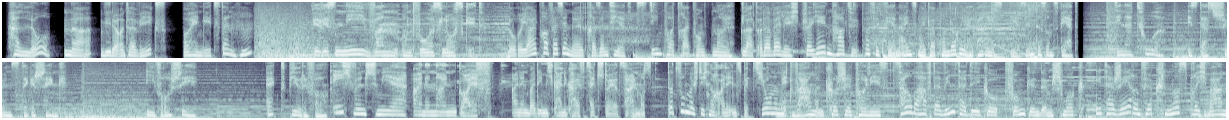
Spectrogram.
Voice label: german commercial

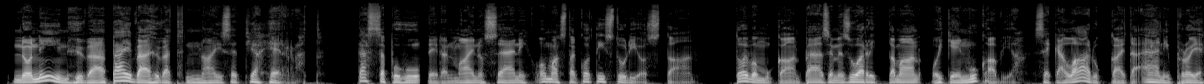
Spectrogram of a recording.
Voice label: finnish commercial; Sweden; Finnish English (American)

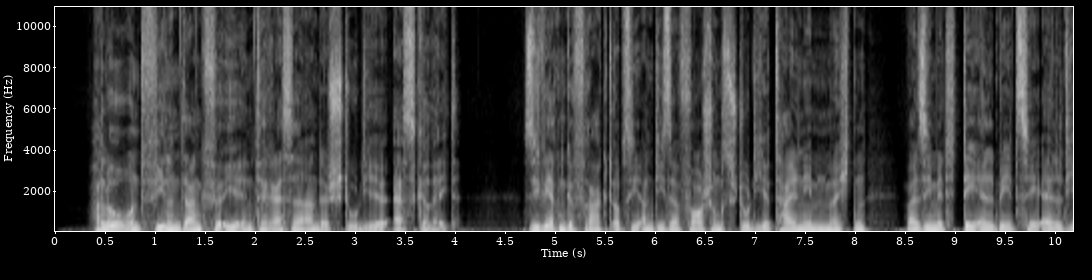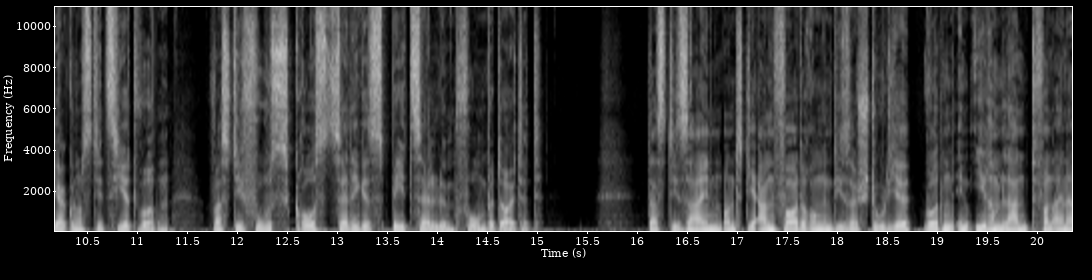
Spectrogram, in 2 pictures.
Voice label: german medical narration; actor de doblaje profesional

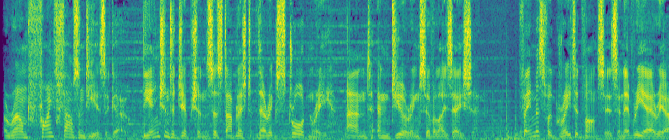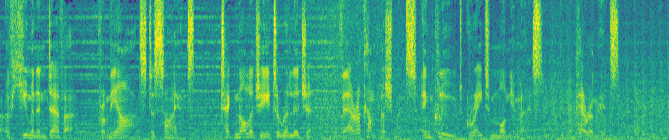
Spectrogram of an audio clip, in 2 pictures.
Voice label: english british documentaries

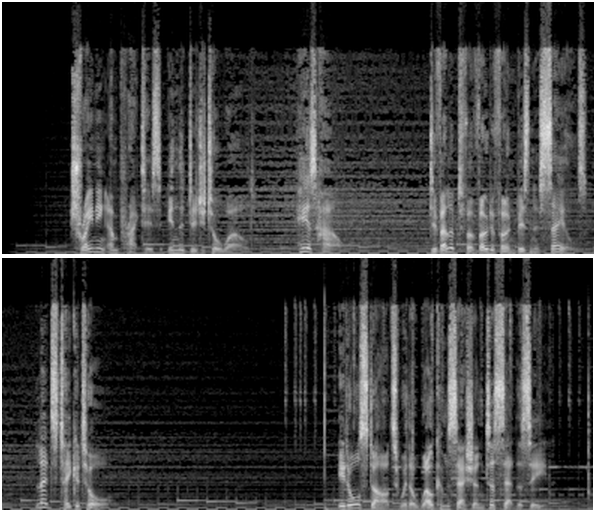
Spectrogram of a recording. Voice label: english british explainer videos

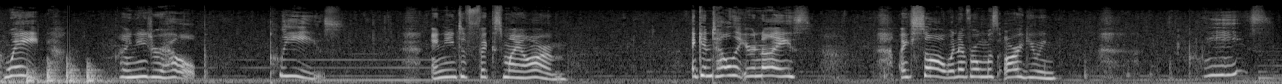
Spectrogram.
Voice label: english american video games

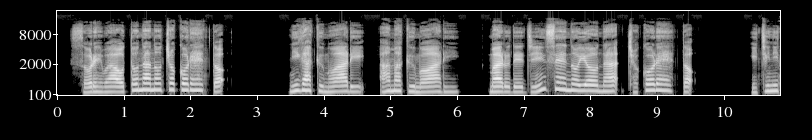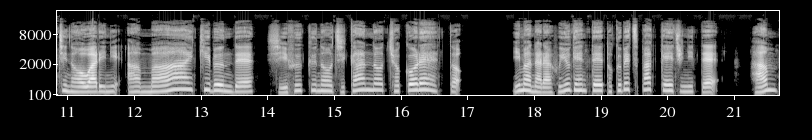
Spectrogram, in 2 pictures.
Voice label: japanese

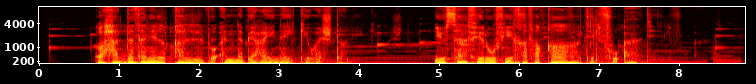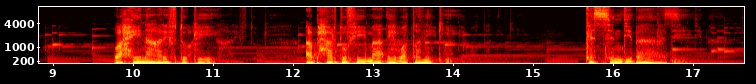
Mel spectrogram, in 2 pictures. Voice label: arabic others

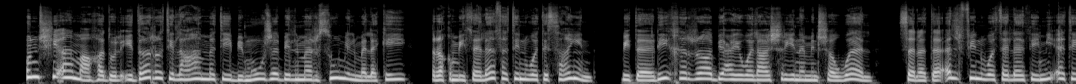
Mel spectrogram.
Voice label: arabic commercial

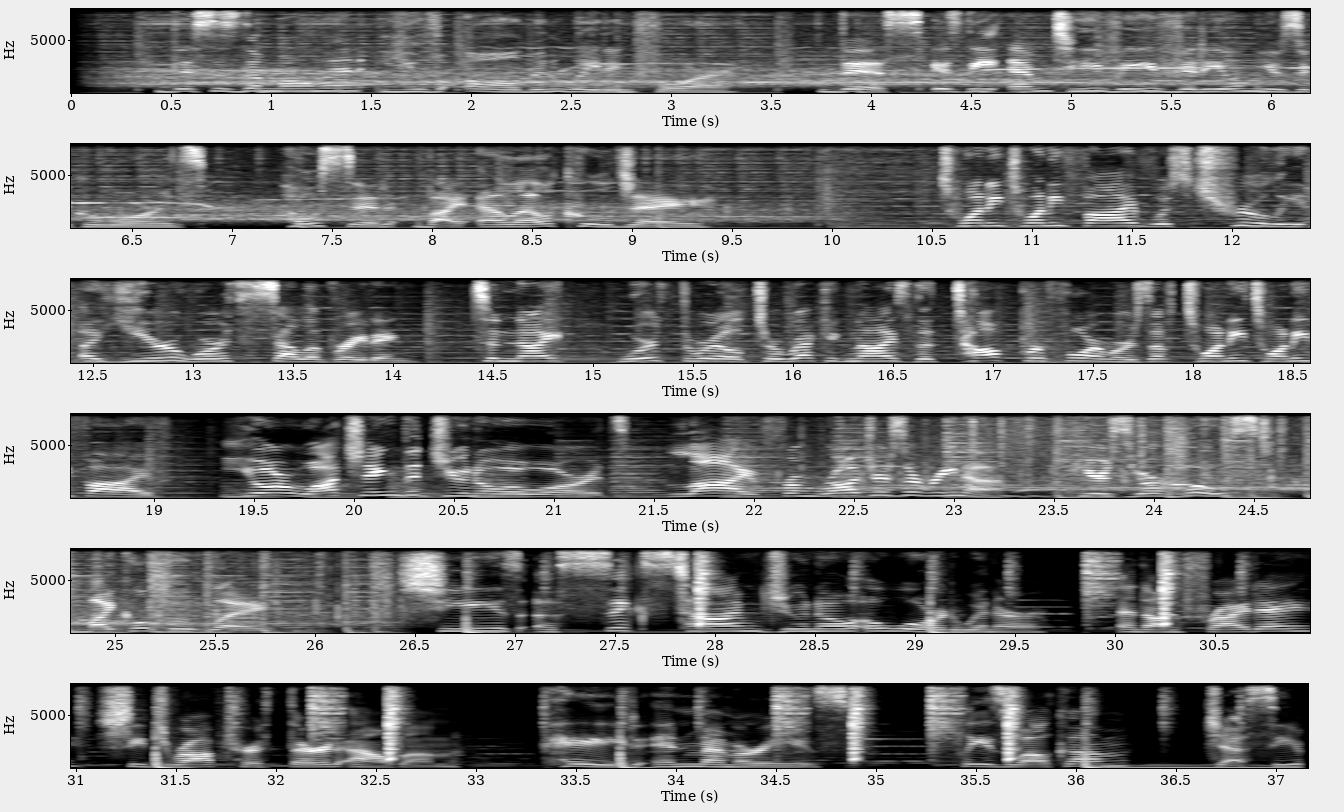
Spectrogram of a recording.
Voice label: english american announcements

